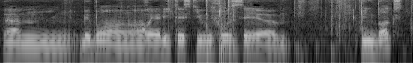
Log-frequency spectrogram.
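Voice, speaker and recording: A man's voice: lowish voice, steady tone, takes it slowly, mellow, slight background noise. A man with a head cold, chatting casually through a product review with lots of fillers and restarts. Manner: rambling, many fillers and restarts. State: has a cold, congested. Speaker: vape reviewer.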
